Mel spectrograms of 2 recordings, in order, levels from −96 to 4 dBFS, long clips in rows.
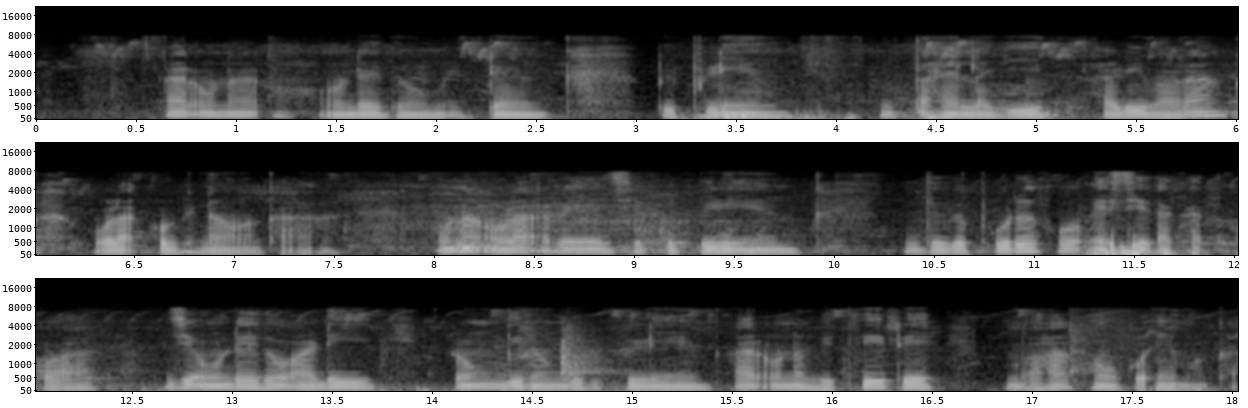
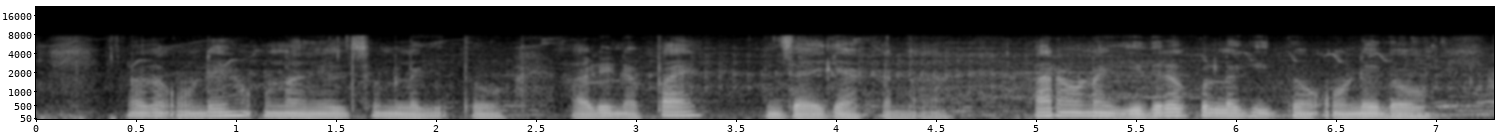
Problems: none marked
